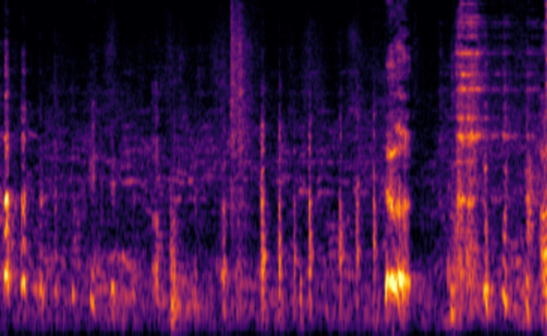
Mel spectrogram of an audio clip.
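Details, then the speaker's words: Man with hiccups trying to get rid of them with lime and sugar: repeated short abrupt hiccups, up to two to three a second, mixed with laughter. "good man I'm trying to not have the hiccups don't take pictures don't don't take pictures of me"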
